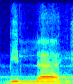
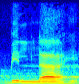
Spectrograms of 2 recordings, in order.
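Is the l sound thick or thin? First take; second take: thin; thin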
